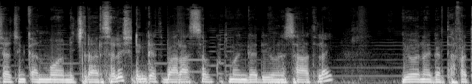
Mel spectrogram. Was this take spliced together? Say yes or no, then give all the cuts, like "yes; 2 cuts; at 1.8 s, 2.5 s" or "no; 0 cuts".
yes; 1 cut; at 1.3 s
